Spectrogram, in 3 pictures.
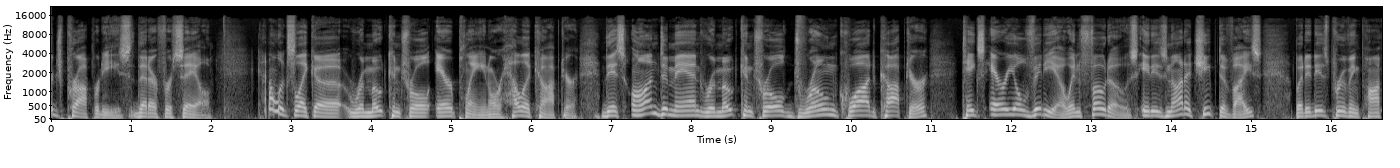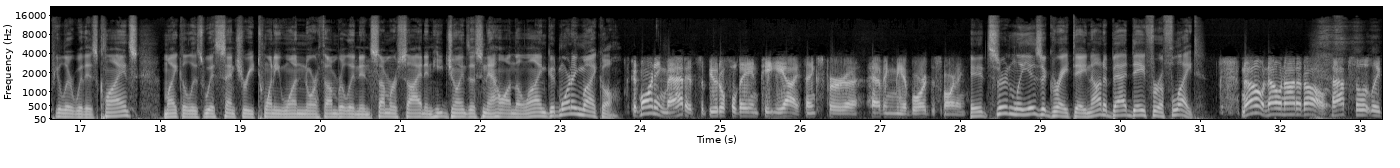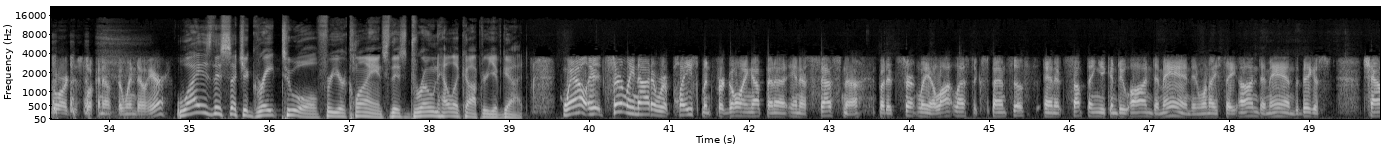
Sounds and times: Speech: 0.0s - 2.0s, 2.6s - 49.8s.

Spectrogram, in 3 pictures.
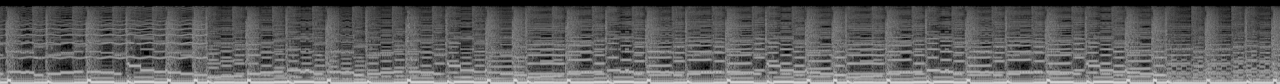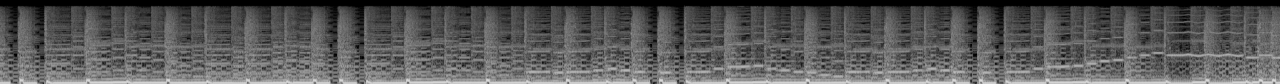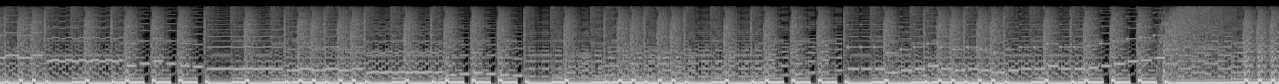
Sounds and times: Theme music: 0.0s - 38.3s.

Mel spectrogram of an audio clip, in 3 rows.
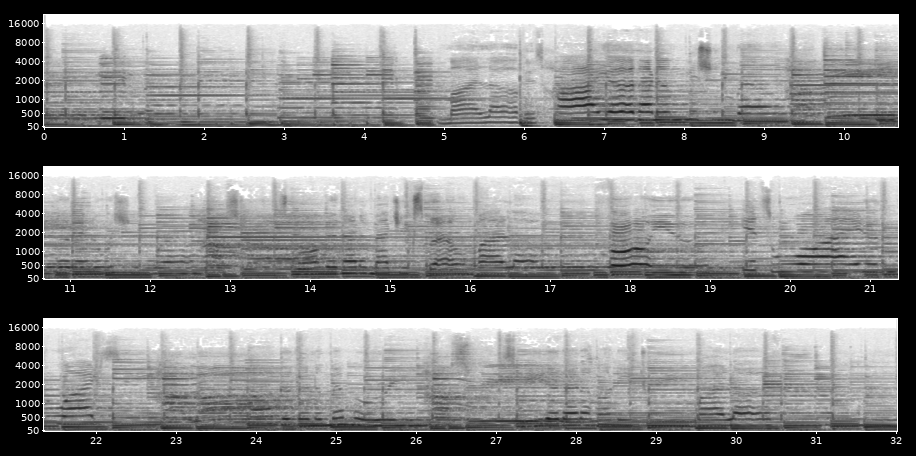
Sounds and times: Music: 0.0s - 32.0s.

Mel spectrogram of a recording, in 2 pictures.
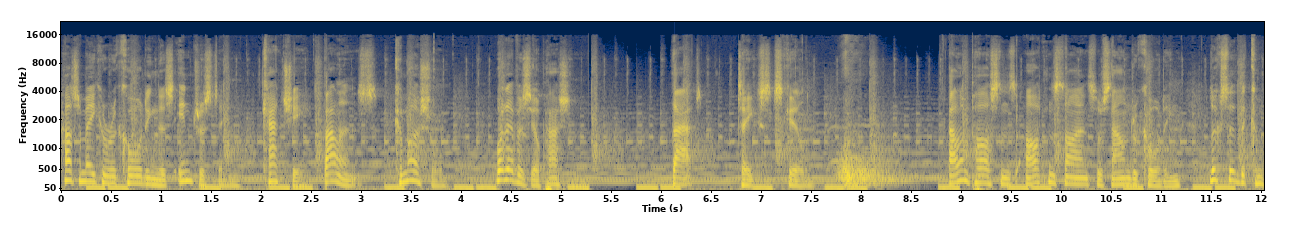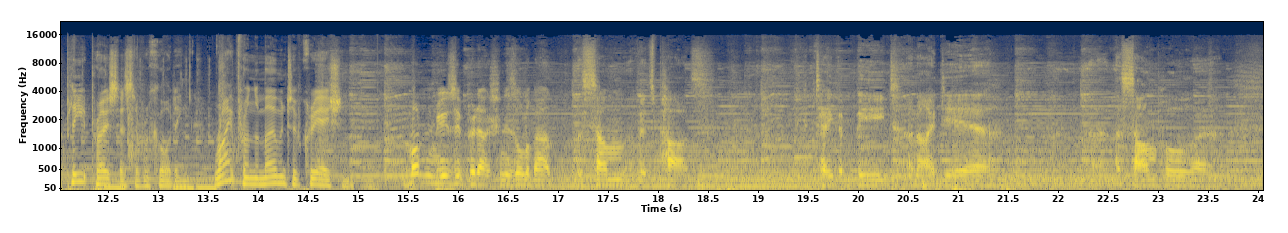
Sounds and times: Speech: 0.0s - 5.3s, 6.1s - 7.6s, 8.8s - 14.9s, 15.5s - 18.5s, 22.4s - 23.6s
Music: 0.0s - 24.0s.

